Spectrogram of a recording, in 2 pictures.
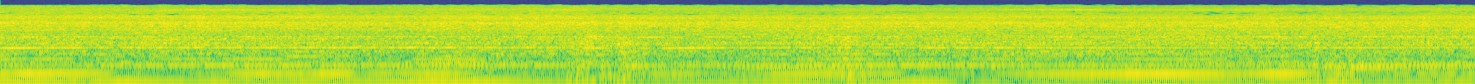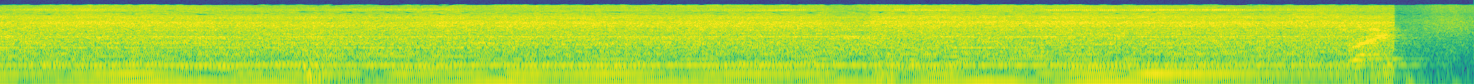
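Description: Mirka Leros long-reach electric drywall sander held against a ceiling, running together with its hose-connected dust-extraction vacuum: a loud, steady motor drone with a low hum that swells and eases slightly as the sander moves.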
